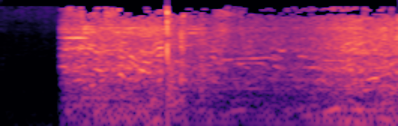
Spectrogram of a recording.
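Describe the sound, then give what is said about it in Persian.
A single sharp gunshot crack rings out amid a loud, continuous roar of crowd commotion and outdoor noise as security forces fire tear gas and shoot toward people; the noise bursts in abruptly and stays dense throughout. “نیروهای انتظامی در واقع امنیتی و نظامی گاز اشکاور شلیک کردن، تیراندازی کردن به سوی مردم. ما صدایی داریم از این.”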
